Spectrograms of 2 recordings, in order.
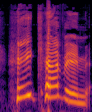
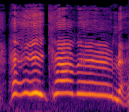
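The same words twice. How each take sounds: First: High, drawn-out mock call; retold yell. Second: High, drawn-out call to a neighbor; yelled greeting. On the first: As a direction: call out a greeting, imitating the husband. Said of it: "Scott yells out". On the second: Retold or imitated. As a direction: sing out a long hello from a car. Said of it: "so we yelled to him".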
